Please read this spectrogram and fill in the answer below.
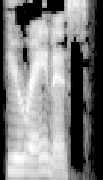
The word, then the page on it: uranus: British English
